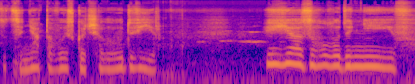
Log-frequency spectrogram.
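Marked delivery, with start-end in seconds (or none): 2.7-4.1 grumbling, complaining tone, louder. One of the puppies chasing a bandit into the yard speaks up, complaining. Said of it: "нарікав Ролі".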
